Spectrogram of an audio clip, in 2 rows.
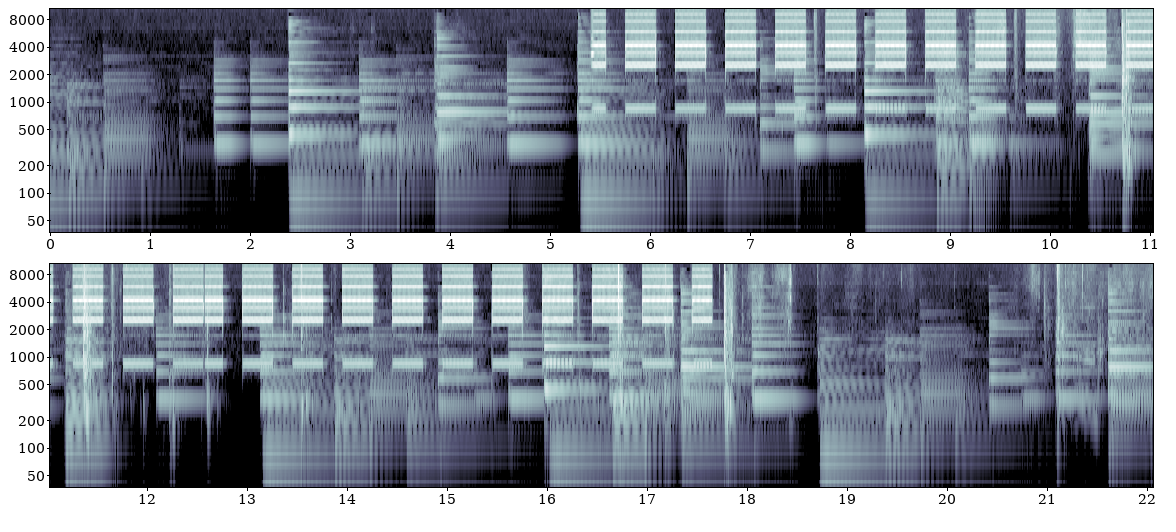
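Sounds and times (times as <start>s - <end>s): alarm clock beeping: 5.3s - 17.8s
keyboard music: 5.3s - 18.6s.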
